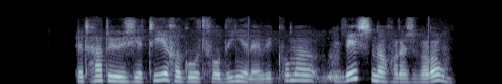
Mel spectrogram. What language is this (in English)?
Western Frisian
